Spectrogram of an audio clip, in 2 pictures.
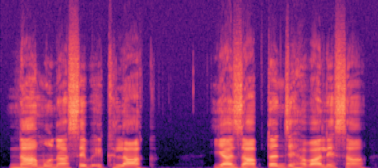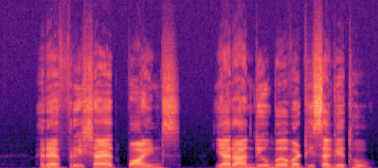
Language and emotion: Sindhi, neutral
